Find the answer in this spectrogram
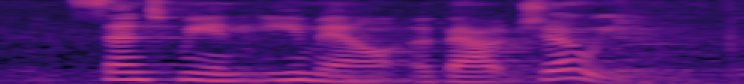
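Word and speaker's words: Joie: me an email about Joey. I wasn't sure how to read the name Joey. It's spelled J-O-I-E, because that word is also the French word for joy.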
